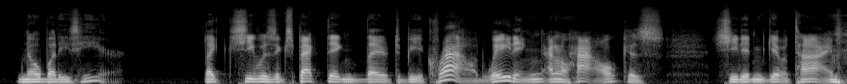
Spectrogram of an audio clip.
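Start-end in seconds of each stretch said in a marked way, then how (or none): 0.2-1.3 very quietly, much lower pitch. Retelling what she said on arriving at the park, very quiet. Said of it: "she very quietly says".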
